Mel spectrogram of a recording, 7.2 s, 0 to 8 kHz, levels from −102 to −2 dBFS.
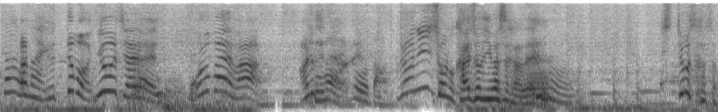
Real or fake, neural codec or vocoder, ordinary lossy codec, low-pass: fake; codec, 16 kHz in and 24 kHz out, 1 kbps, XY-Tokenizer; MP3, 48 kbps; 7.2 kHz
